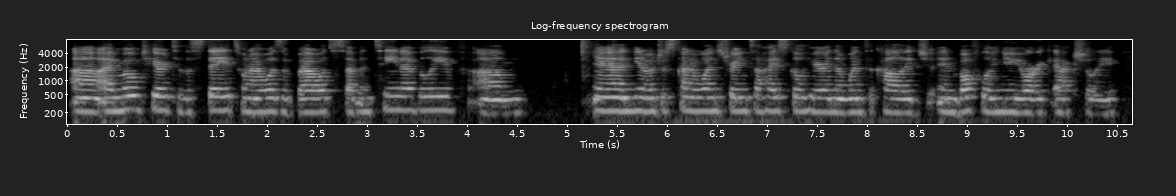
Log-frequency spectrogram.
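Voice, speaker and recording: A young Albanian woman, a real estate investor, chats as a guest on a talk show, friendly, easygoing and quick to laugh. Her mid-range, slightly bright voice stays completely flat at normal speed. The remote call audio sounds distant and roomy.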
